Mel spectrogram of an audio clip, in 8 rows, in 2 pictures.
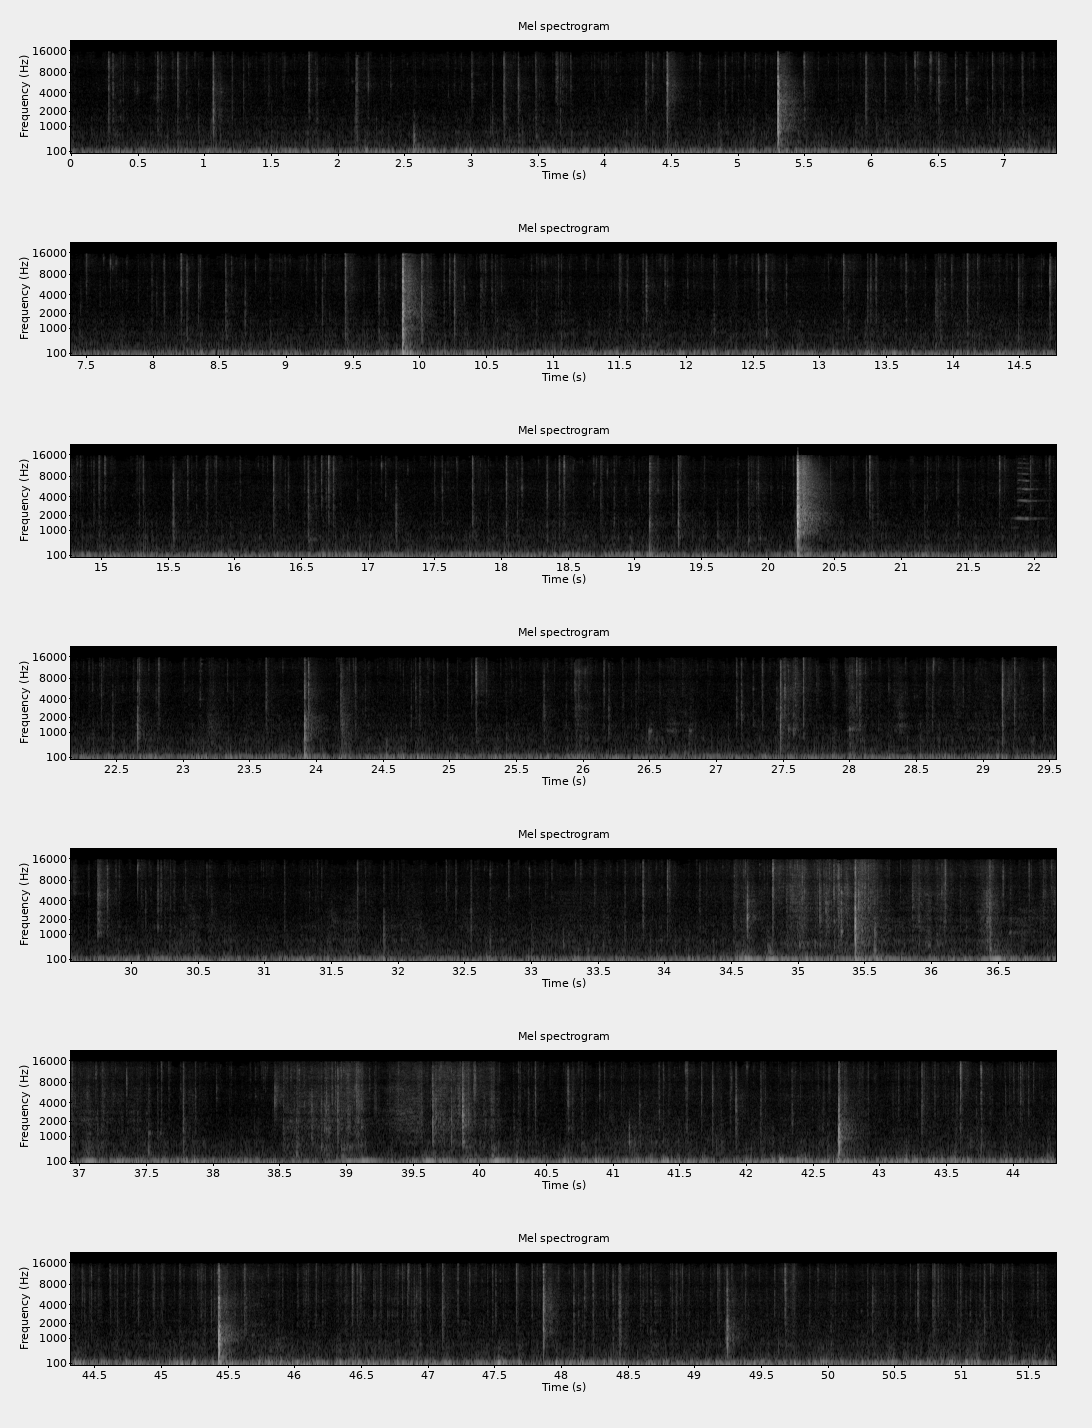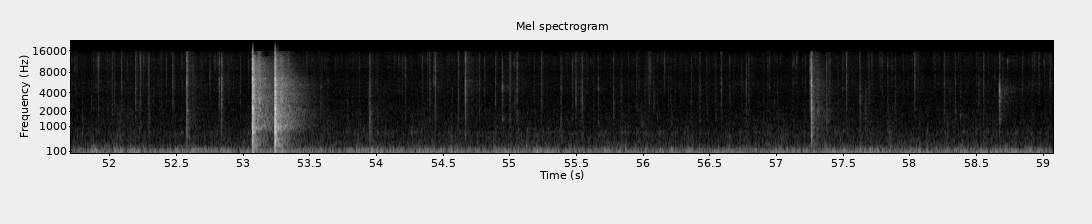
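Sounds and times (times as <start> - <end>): wood fire crackling: 0.0 - 59.0
loud fire pops: 9.4 - 10.3, 20.1 - 20.7, 51.9 - 53.7.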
